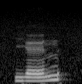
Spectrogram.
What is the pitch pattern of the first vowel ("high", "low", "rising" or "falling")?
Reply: rising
